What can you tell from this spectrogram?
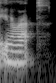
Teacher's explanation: But now in American English, the T is kind of absorbed.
